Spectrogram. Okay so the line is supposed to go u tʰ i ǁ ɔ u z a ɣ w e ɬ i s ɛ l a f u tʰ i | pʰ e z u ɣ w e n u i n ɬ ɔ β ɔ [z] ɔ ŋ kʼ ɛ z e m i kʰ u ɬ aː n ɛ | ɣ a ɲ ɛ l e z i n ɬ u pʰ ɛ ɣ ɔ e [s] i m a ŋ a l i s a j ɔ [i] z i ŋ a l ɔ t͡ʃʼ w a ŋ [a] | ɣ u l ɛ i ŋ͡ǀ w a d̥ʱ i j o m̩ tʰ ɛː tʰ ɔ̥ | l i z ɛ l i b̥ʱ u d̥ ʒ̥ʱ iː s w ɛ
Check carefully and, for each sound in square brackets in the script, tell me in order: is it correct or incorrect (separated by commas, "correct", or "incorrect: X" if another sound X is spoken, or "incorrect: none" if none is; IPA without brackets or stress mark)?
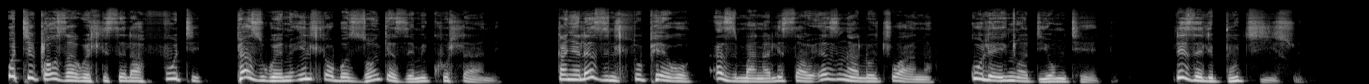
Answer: correct, incorrect: z, incorrect: e, correct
